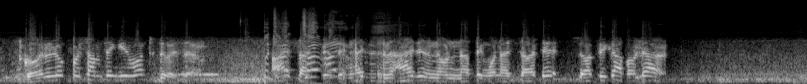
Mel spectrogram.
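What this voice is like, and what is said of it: Slight Albanian accent. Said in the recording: “I'm hearing a slight accent ... Albania”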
